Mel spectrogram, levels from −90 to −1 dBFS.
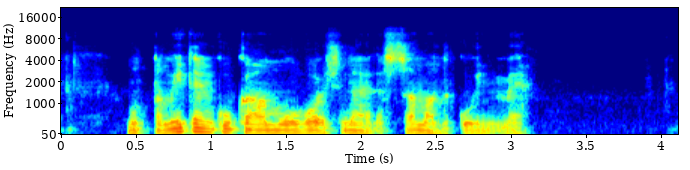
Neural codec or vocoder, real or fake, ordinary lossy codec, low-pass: vocoder, 22.05 kHz, 80 mel bands, Vocos; fake; Opus, 16 kbps; 9.9 kHz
